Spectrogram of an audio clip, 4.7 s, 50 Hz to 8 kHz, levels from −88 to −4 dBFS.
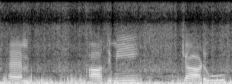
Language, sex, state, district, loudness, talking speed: Punjabi, female, Punjab, Fazilka, -15 LUFS, 50 wpm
